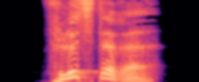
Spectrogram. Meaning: inflection of flüstern: 1. first-person singular present 2. first/third-person singular subjunctive I 3. singular imperative
- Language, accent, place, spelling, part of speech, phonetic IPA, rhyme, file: German, Germany, Berlin, flüstere, verb, [ˈflʏstəʁə], -ʏstəʁə, De-flüstere.ogg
